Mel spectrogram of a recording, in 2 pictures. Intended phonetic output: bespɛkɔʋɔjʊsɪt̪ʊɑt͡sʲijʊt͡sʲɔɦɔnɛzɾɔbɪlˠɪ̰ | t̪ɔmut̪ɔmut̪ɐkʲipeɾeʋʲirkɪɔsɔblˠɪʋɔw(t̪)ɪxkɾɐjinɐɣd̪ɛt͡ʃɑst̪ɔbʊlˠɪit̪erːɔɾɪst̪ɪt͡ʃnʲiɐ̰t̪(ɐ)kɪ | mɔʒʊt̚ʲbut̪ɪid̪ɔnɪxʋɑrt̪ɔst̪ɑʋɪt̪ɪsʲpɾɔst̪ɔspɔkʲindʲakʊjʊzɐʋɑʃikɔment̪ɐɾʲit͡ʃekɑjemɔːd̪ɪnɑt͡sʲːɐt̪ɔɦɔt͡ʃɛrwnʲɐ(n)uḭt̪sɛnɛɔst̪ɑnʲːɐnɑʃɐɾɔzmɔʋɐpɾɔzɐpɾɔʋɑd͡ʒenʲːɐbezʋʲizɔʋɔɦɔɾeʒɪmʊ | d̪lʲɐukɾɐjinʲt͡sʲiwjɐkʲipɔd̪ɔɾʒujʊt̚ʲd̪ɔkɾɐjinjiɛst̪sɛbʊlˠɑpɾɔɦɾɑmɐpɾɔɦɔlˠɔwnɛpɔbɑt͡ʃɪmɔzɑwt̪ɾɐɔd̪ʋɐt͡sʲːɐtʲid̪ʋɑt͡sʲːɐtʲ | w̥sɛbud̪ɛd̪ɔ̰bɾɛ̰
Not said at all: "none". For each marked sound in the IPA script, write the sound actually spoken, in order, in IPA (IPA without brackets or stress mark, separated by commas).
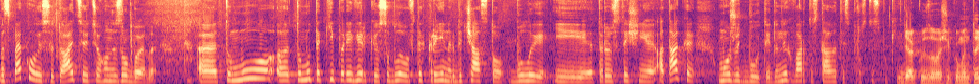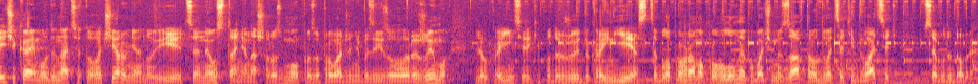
t̪, ɑ, n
